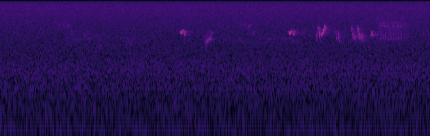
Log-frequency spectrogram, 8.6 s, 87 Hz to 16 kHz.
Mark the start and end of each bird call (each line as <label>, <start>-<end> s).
Dusky Flycatcher (Empidonax oberholseri), 3.2-6.9 s
Fox Sparrow (Passerella iliaca), 5.8-8.6 s
Western Tanager (Piranga ludoviciana), 7.5-8.6 s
